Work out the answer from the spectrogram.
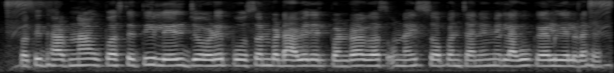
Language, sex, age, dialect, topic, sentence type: Magahi, female, 25-30, Western, agriculture, statement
